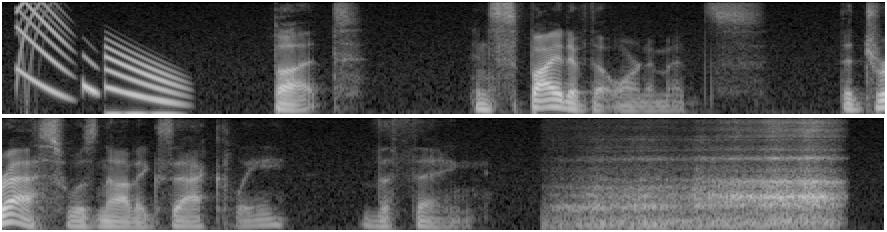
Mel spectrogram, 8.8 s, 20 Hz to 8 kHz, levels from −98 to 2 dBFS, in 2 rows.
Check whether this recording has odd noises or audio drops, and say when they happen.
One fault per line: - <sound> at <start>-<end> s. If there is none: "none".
- chirp at 0.1-1.0 s
- breath at 7.1-8.7 s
